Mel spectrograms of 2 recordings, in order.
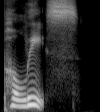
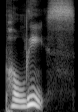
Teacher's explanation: The mistake is putting all the emphasis or stress on the first syllable like this. Police.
